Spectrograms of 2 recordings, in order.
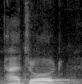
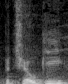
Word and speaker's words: Patchogue: that we have, it'll be like Patchogue, and they'll be like Pachoki, and I'm like, no, it's just ingrained into my brain that I know how to say them.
